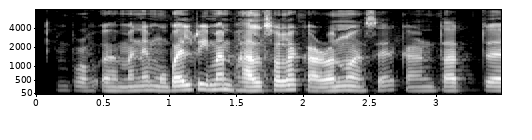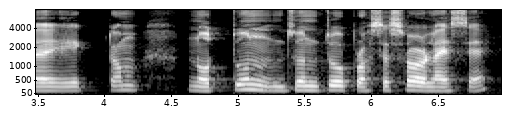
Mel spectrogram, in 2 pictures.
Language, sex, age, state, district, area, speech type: Assamese, male, 18-30, Assam, Biswanath, rural, spontaneous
